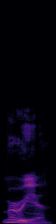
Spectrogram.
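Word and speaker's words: Marija: Slavic SL okay Yugoslav and how do you pronounce it Maria you do so that J and that Slavic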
